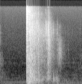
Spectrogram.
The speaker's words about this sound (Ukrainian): Ще раз, те ж саме. Давай, три постріли в тебе. Звикай до цього. Прицілилась, дихання, плавний спуск. Не кидай палець. Потягни на себе.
